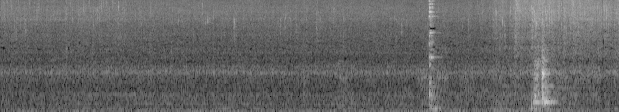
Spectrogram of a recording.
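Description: Onions and ginger-garlic paste frying in oil in a stainless steel pot, with a steady sizzle. A single sharp knock comes about five seconds in, and there is a louder stir near the end.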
